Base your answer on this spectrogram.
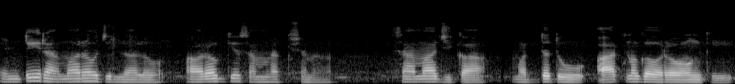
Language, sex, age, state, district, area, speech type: Telugu, male, 18-30, Andhra Pradesh, N T Rama Rao, urban, spontaneous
